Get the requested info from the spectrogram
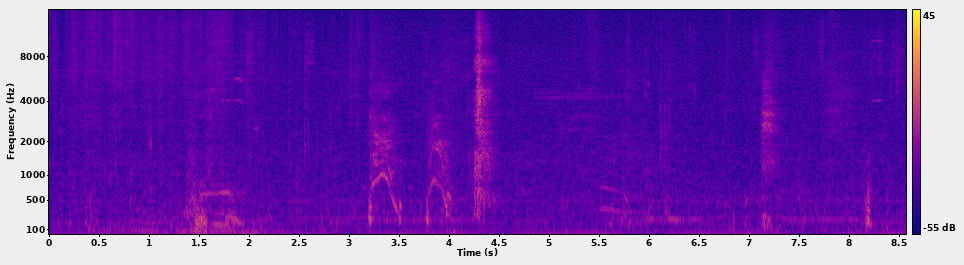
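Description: Hushed crowd with a low steady background hum, broken by a few brief whining cries that slide up and down in pitch, and a short sharp sound about four seconds in.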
